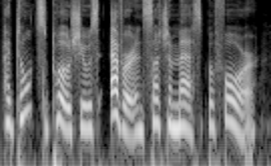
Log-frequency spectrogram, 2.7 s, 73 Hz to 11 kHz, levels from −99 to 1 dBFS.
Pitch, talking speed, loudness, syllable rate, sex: 245 Hz, 245 wpm, -18 LUFS, 6.6 syllables/s, female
